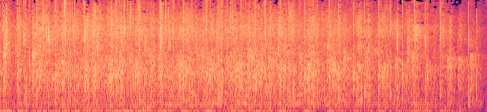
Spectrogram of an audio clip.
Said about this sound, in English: And a round of applause.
